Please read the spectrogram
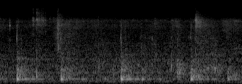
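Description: Stylus tapping and scraping on the hard surface of an interactive whiteboard as words are handwritten: a handful of short, irregular clicks.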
